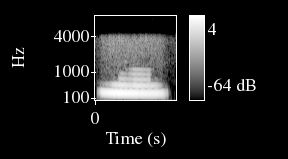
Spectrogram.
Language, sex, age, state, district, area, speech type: Bengali, female, 30-45, West Bengal, Darjeeling, urban, conversation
